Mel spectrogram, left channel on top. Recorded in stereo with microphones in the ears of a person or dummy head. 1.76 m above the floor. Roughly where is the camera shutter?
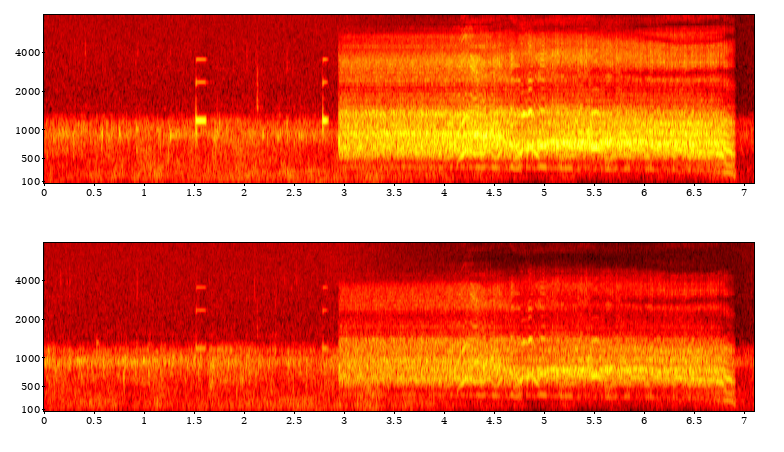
Left.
